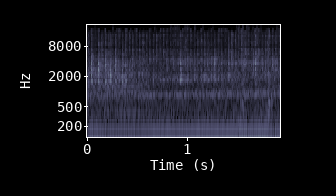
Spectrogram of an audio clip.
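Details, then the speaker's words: Chevy Equinox at idle after engine replacement: steady even low hum, no knocks or rattles, runs smoothly; remaining check engine light is from leftover turbo plugs, not the engine. "As far as now, it don't belong on this car. Everything runs pretty good. We're done."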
